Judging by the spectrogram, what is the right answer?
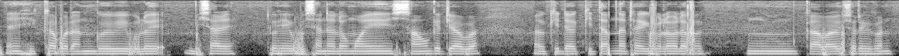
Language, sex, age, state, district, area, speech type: Assamese, male, 18-30, Assam, Jorhat, urban, spontaneous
